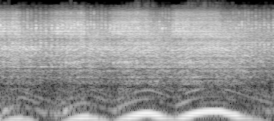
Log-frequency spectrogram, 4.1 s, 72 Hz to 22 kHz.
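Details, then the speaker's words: Volvo 245 DL abandoned 19 years since 2005, first start on old fuel with brake cleaner: slow surging revs over loud low drone with knocky roughness, little smoke; runs noisy, cause unclear. "it's running on the old fuel no way I don't know how noise is but that's"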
